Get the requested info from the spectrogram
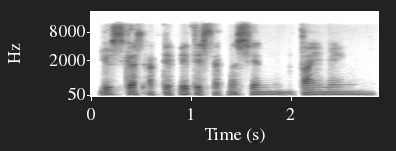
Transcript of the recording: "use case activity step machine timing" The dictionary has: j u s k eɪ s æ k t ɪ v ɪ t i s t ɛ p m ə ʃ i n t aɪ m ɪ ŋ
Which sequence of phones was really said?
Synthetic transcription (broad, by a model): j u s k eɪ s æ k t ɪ p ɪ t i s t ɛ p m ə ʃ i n t aɪ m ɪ ŋ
